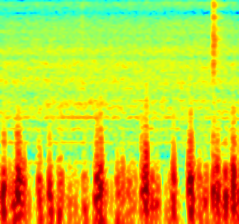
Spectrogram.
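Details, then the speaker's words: Consul/Brastemp BRM/CRM refrigerator control board startup routine test (defrost heater, then micro fan, then compressor): small micro fan spins up with quick even low pulsing, no scraping or rattle; normal fan startup. "Vai desligar. E quando desligar, liga o micoventilador. Ó, ligou o microventilador e agora vai entrar o compressor."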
